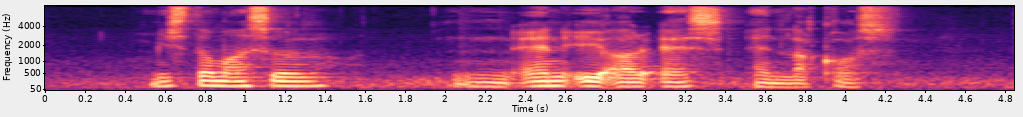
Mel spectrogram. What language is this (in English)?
English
